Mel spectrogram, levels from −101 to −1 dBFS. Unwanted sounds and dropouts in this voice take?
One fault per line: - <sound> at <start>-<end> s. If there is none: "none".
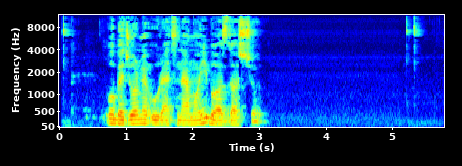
none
